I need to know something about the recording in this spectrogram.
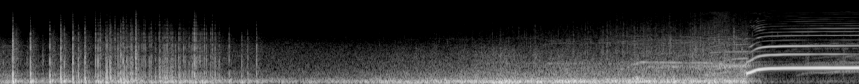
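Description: Fireworks boom with a deep, rolling rumble.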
